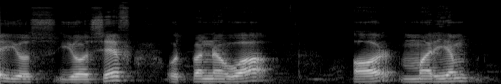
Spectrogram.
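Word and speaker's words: מרים: उसका मीनिंग निकलता है तो मरियम नहीं मिरिया नहीं और मारिया नहीं और मेरी भी नहीं मरियम्मा भी नहीं मिरियाम बोलना चाहिए मिरियाम का पति था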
